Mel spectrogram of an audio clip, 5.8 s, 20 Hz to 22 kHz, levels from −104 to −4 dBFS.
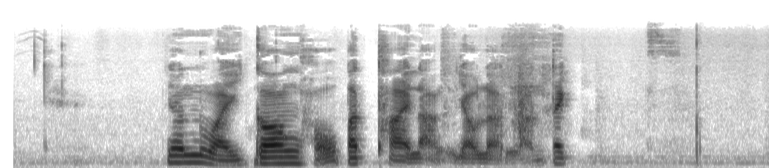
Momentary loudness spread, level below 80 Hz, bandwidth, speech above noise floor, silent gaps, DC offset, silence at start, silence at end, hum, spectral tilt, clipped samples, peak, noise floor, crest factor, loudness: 13 LU; -72 dBFS; 11.5 kHz; 42 dB; none; under 0.1%; 1.25 s; 0.8 s; none; -6 dB/octave; under 0.1%; -4 dBFS; -65 dBFS; 22 dB; -24 LUFS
